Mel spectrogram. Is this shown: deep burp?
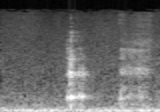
yes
